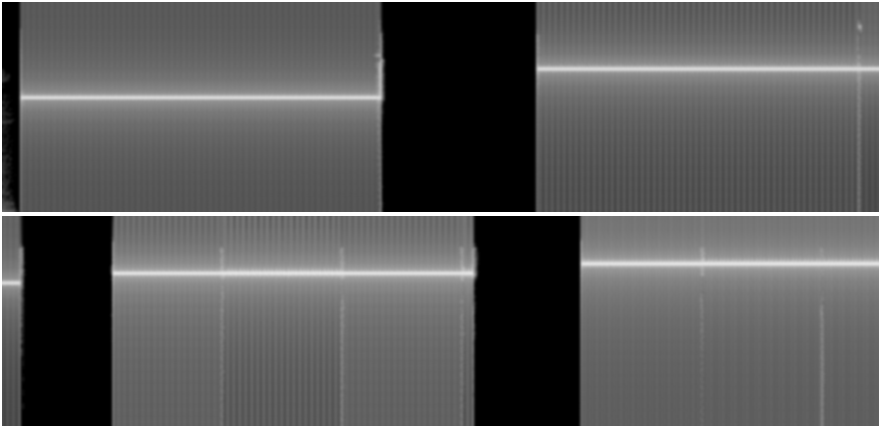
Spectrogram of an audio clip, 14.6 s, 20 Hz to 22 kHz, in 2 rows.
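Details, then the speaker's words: Two sustained very high-pitched pure tones above 8,000 Hz, the second higher, then faint ticks: high-frequency hearing test tones, which are lost first with age; hearing all suggests under about 20 years old. "As we grow older, we often lose the extreme ends of our hearing spectrum. So, how many of the following sounds can you hear?"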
